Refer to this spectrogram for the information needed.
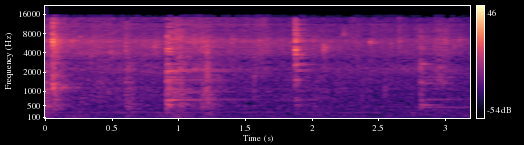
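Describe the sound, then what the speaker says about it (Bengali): Spices frying in oil for tel potol, a quiet sizzle broken by several sharp scraping stirs of a spatula in the pan at irregular intervals. "তেল পটলে মশলা কষে গেছে"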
